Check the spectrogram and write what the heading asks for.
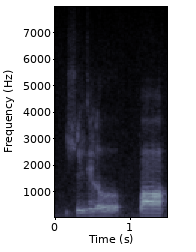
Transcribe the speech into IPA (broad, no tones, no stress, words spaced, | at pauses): çĩɡẽlo | pɒ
